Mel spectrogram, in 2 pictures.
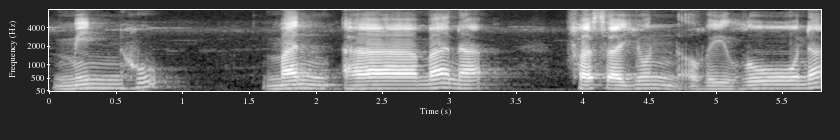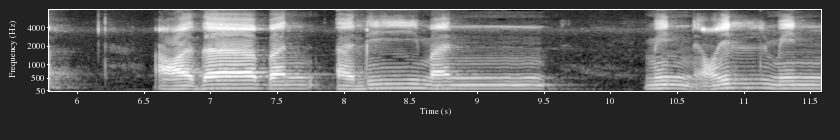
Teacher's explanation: ہم نون ساکن اور تنوین کو ظاہر کر کے پڑھیں گے، یعنی ود آؤٹ غنہ پڑھیں گے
